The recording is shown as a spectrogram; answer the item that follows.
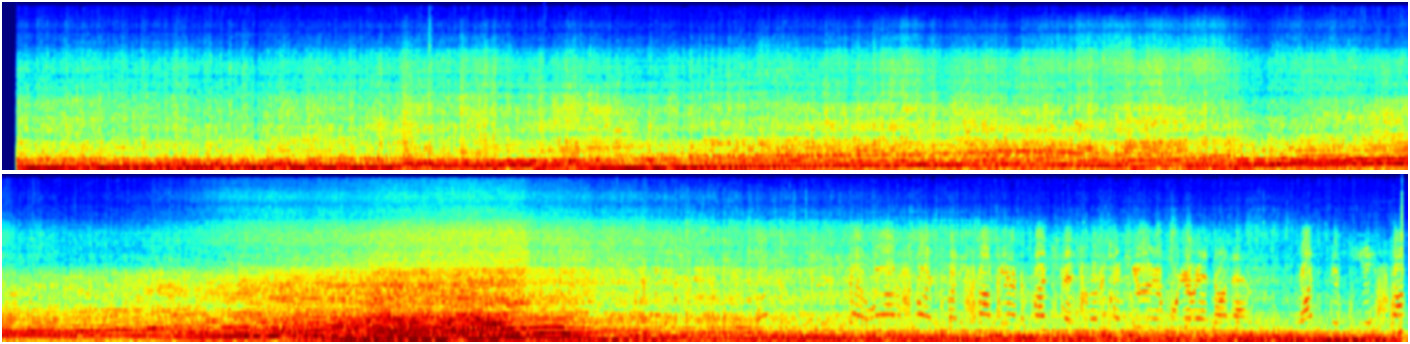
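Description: Street stock race cars' engines running in a pack around a dirt oval. The sound grows louder a little past halfway, then eases back.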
